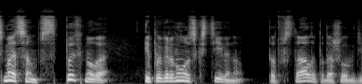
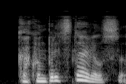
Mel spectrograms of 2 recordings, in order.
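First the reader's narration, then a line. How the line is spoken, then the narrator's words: Trembling voice. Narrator (Russian): спросила она дрогнувшим голосом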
